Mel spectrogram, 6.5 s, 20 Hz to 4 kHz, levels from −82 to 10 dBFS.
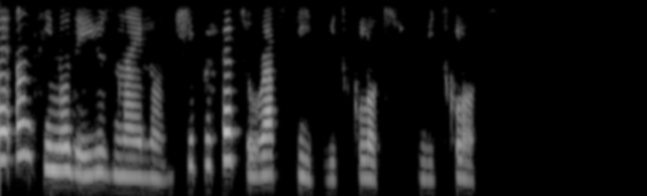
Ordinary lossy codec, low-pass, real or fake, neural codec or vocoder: none; 3.6 kHz; real; none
